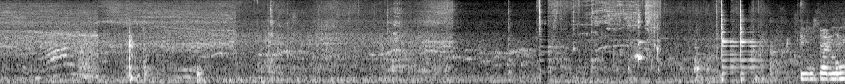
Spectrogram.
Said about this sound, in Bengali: ঝোল ফোটা শুরু হয়েছে, এখন মাছটা দিয়ে দেবো।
